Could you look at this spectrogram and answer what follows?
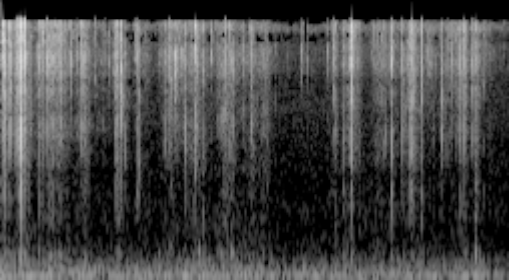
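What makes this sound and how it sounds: A small metal scraper blade cuts into a white and purple plastic tape ball and peels its layers away. Sharp, bright crackling ticks and tearing snaps come over a steady low hum, with a louder crack near the start and another in the middle.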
